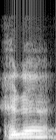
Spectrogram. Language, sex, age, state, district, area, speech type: Sindhi, male, 60+, Rajasthan, Ajmer, urban, spontaneous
